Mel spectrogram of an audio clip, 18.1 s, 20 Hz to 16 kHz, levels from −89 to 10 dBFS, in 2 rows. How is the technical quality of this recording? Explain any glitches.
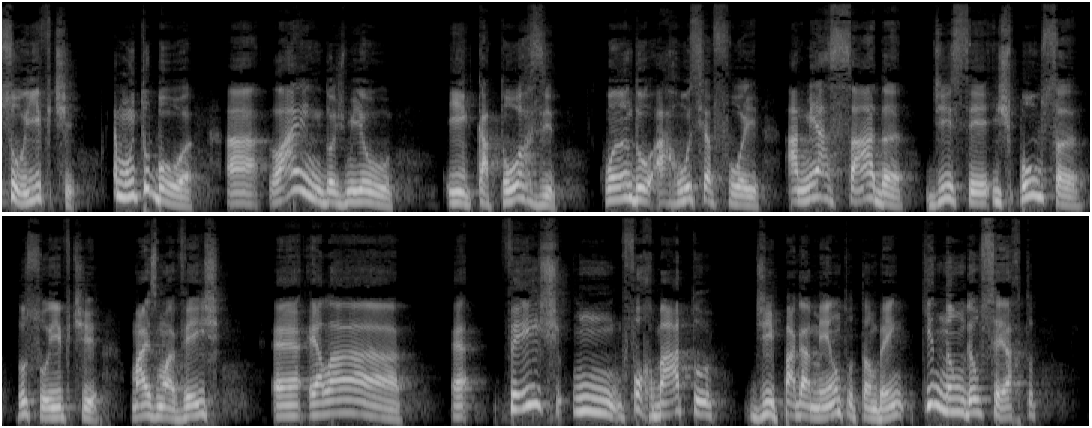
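The technical quality of the recording is sound, with no glitches to explain.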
